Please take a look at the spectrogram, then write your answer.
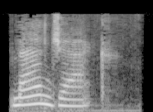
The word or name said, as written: manjak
